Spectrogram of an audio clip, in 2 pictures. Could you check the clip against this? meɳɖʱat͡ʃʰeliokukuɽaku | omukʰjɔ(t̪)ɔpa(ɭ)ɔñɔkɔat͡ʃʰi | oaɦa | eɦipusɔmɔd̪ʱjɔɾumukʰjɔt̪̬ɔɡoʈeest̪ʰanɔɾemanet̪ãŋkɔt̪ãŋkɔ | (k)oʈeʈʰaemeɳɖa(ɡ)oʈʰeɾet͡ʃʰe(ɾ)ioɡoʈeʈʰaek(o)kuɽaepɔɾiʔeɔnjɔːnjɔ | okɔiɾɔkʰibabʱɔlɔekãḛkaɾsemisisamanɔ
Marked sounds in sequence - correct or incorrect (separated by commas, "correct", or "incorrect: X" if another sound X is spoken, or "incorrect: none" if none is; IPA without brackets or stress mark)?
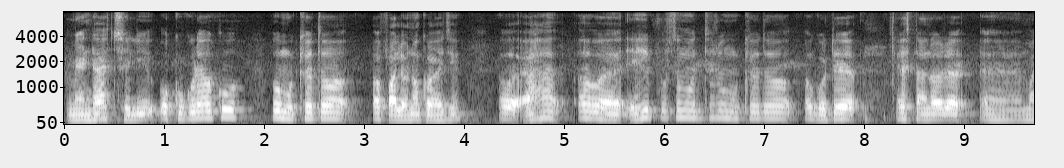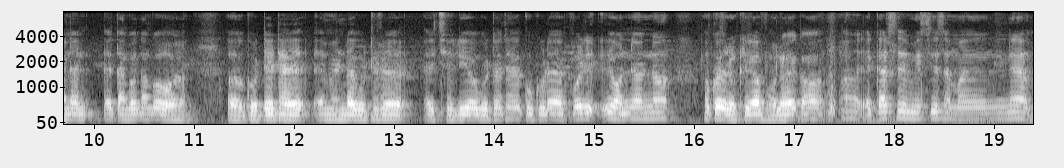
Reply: correct, incorrect: l, incorrect: ɡ, correct, incorrect: l, incorrect: u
